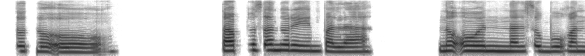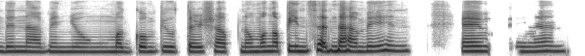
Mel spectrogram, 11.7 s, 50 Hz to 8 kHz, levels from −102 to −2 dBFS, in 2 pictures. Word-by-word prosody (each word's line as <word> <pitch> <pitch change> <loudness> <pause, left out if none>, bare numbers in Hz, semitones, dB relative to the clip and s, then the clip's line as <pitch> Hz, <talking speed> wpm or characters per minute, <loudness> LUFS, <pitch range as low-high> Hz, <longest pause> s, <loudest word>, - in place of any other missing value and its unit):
Totoo. 205 -2 -2 1.0
Tapos 250 +3 +4
ano 270 0 +4
rin 240 -2 +1
pala, 210 -1 0 0.7
noon 240 -1 +2
nasubukan 225 -1 -1
din 220 0 -2
namin 210 0 -4
yung 205 0 -5
mag-computer 210 +1 -2
shop 210 -2 -1
nung 210 0 -2
mga 225 0 +2
pinsan 230 +1 +3
namin 235 +2 +2 0.5
eh 230 0 +5 0.3
ayan. 225 +2 -5
220 Hz, 90 wpm, -23 LUFS, 210-235 Hz, 1.0 s, eh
